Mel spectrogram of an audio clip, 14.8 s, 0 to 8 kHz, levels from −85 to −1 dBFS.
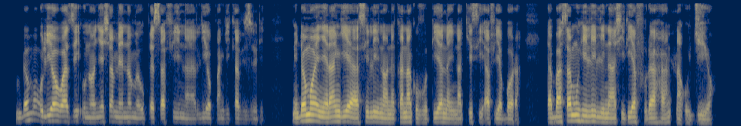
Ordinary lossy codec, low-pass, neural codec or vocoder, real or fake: MP3, 64 kbps; 7.2 kHz; codec, 16 kHz, 16 kbps, FunCodec, trained on Chinese and English, 50 frames a second; fake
